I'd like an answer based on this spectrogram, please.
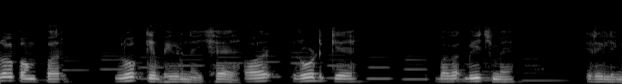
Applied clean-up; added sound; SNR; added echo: classical method spectral subtraction.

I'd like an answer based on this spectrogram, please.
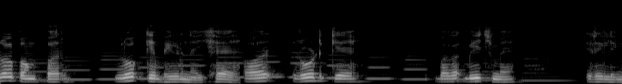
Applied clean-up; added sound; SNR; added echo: none; Wind instrument, woodwind instrument; 19 dB; none.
